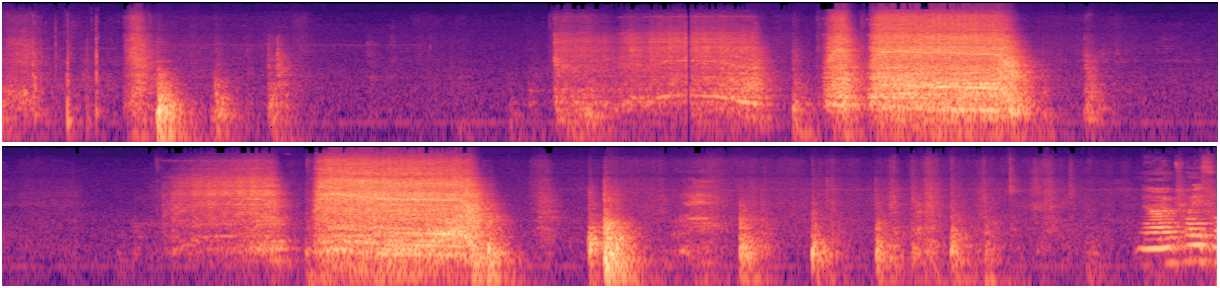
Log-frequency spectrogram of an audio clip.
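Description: In a wood shop, a power saw cuts wood framing pieces in two long, loud, whining bursts, separated by clattering handling of boards and quieter stretches of movement.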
